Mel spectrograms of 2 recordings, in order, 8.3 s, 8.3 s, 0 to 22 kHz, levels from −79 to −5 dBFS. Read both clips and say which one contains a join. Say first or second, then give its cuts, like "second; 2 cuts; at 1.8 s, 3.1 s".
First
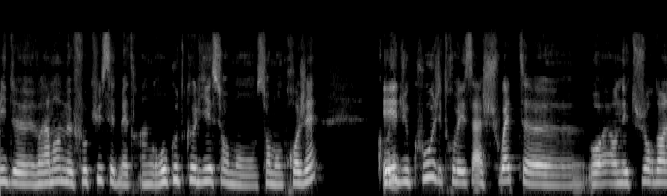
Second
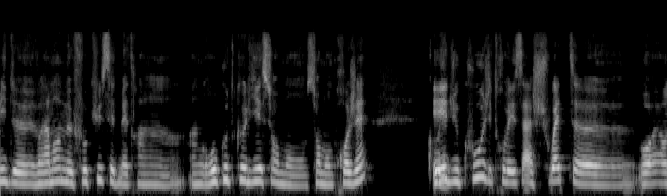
first; 1 cut; at 1.7 s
